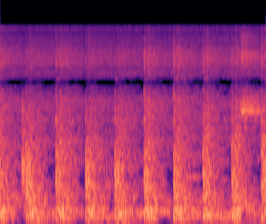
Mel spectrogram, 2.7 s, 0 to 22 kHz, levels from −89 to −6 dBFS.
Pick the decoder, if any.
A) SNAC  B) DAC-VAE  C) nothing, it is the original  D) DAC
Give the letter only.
C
